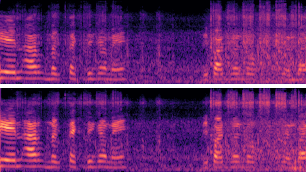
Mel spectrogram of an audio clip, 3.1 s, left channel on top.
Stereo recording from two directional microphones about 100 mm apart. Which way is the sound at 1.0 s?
Centre (ahead or behind).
